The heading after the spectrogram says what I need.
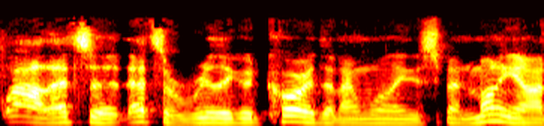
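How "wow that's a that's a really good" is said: plain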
